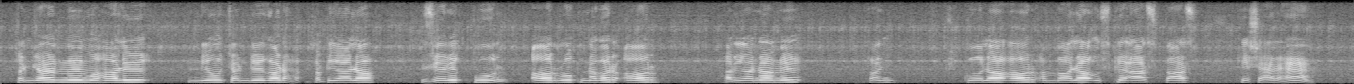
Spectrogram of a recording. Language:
Urdu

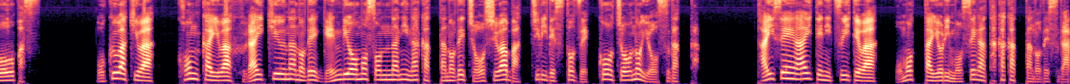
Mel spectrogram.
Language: Japanese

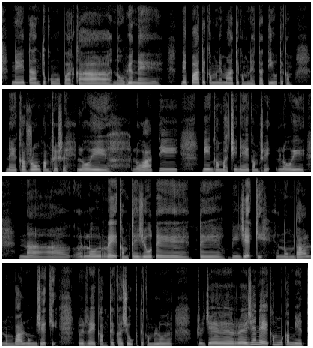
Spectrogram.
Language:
Mazaltepec Zapotec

